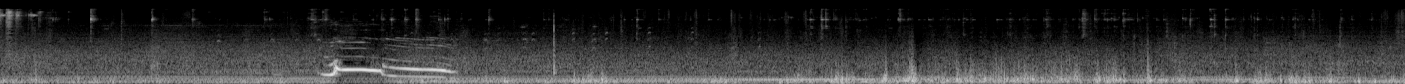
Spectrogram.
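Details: Dogs Rosy and Rocky at play in Seal Point Dog Park on the western side of San Francisco Bay, August 10, 2015; one brief rising-then-falling whimpering yelp near the start, then steady outdoor rumble and low background hum.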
